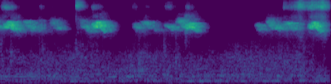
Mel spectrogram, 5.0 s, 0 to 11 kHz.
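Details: Oriental white-eye, tiong aw song recorded 25 January 2022 after the bird slept late; short, separated bursts of high sweet twittering with gaps between phrases over a low background hum.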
